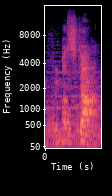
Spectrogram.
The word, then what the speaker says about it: Astarte: Astarte. Okay, see, I felt like I was pronouncing it incorrectly.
